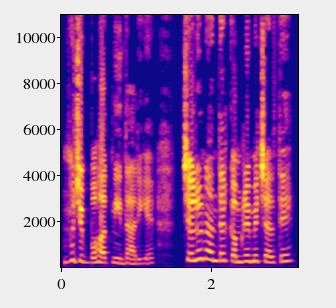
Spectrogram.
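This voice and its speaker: A woman's voice: sits high, animated, a little fast, no room sound. A woman voicing a coy, deceitful young witch bride in a dramatised story, plaintive and coaxing. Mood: coy insistence. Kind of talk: dramatised Hindi moral story.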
